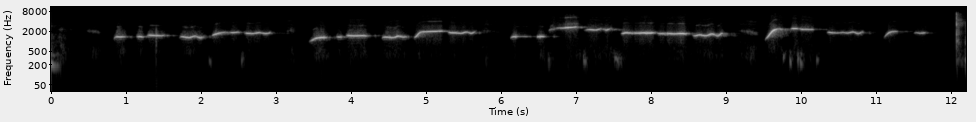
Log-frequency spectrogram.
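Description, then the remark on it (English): A person whistles a melody, the clear tones gliding between notes with a fluttering, bird-like vibrato trill, phrases broken by brief pauses for breath, no talking over it. “Like, you give me a song and I may not know it, but like, I am really good at just whistling. Well, I need a demonstration.”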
